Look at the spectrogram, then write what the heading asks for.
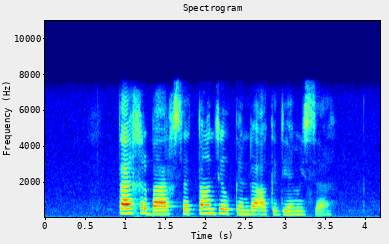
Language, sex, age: Afrikaans, female, 20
